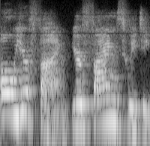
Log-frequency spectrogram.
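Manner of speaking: put-on reassuring, comforting tone in a Scottish accent. Retelling what a woman said after the wrong test was arranged, in a scottish accent. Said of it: "in this wonderful Scottish accent".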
